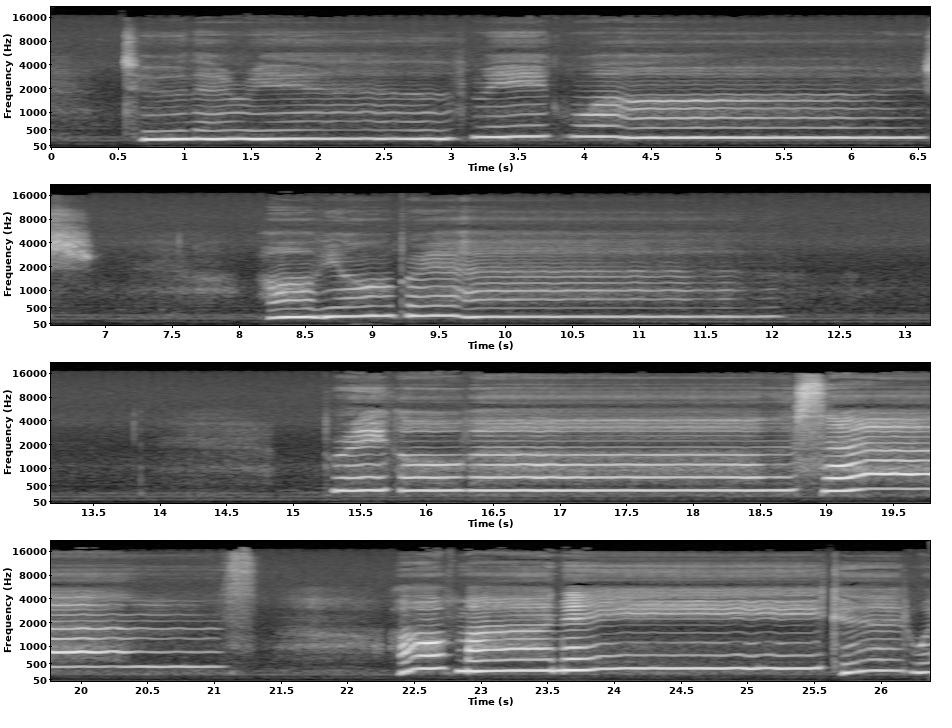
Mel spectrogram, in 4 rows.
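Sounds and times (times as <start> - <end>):
woman singing: 0.5 - 7.0, 8.2 - 12.2, 15.2 - 21.4, 22.3 - 26.3.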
